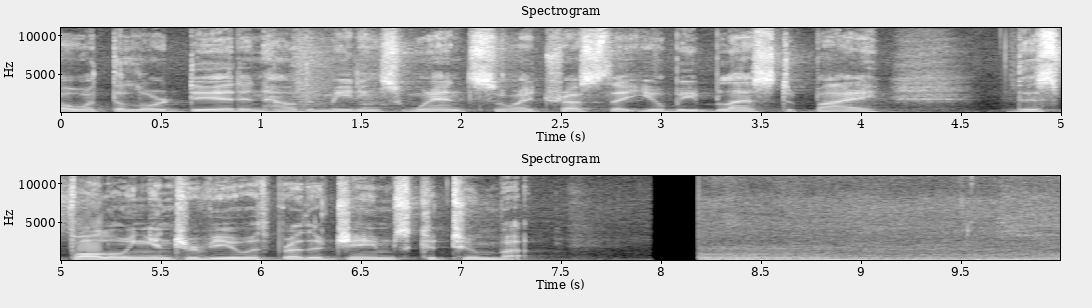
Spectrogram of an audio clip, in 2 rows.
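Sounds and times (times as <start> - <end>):
speech: 0.2 - 7.4
vehicle in motion heard from inside during a road journey in Uganda: 8.2 - 9.9.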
